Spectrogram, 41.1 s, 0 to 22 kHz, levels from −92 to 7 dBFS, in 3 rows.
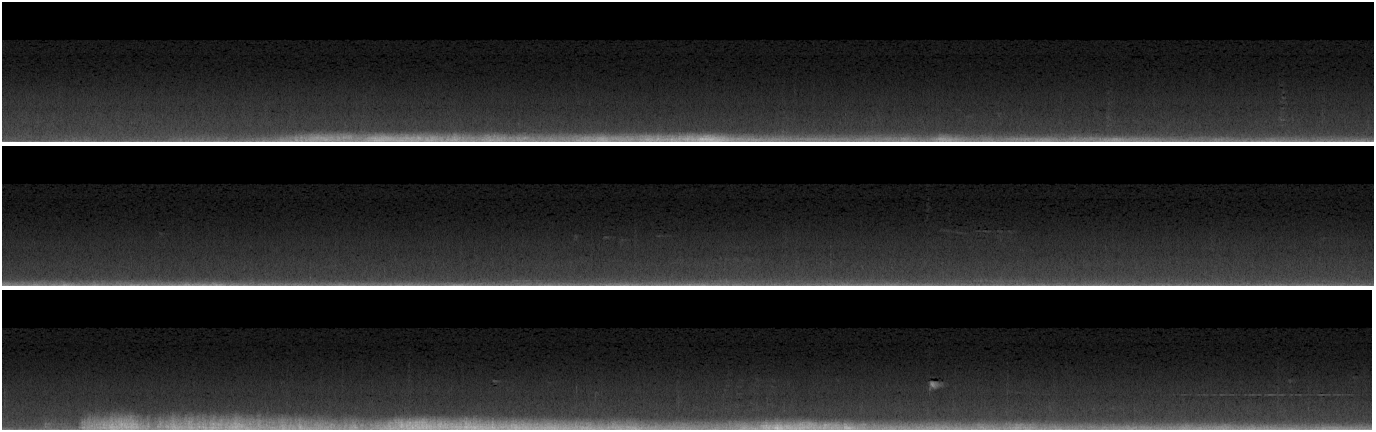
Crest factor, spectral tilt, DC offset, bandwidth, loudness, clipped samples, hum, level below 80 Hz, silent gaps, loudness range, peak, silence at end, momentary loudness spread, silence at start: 26 dB; -7 dB/octave; under 0.1%; 16 kHz; -35 LUFS; under 0.1%; none; -44 dBFS; none; 17 LU; -8 dBFS; 0 s; 19 LU; 0 s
